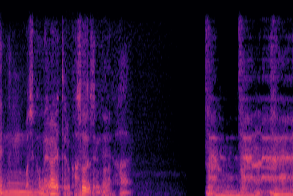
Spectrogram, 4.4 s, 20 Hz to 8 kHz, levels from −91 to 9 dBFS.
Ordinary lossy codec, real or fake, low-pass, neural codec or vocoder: Opus, 32 kbps; fake; 7.2 kHz; codec, 16 kHz, 4 kbps, FunCodec, trained on LibriTTS, 50 frames a second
